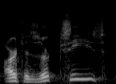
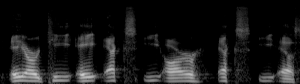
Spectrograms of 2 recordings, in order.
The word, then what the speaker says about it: Artaxerxes: Nehemiah was a Jew who was a cupbearer to King Artaxerxes. If you read it and didn't know how to pronounce it, that's how you say it, Artaxerxes. Artaxerxes.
